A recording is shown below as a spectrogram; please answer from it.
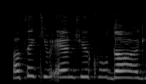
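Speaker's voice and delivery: mock the dog politely; lightly voiced dog. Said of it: "he says".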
